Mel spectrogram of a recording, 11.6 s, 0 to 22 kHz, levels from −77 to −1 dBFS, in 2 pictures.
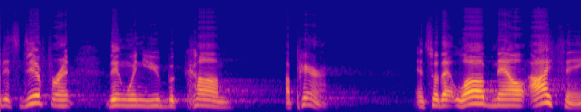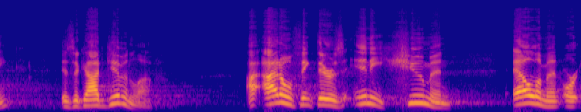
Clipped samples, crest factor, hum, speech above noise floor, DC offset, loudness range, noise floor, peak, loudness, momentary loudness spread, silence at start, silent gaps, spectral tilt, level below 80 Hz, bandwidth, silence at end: under 0.1%; 20 dB; none; 44 dB; under 0.1%; 7 LU; -67 dBFS; -4 dBFS; -23 LUFS; 17 LU; 0 s; none; -5 dB/octave; -80 dBFS; 17 kHz; 0.05 s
